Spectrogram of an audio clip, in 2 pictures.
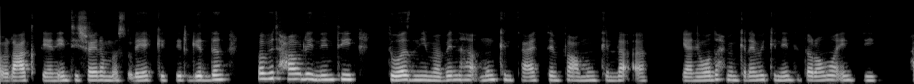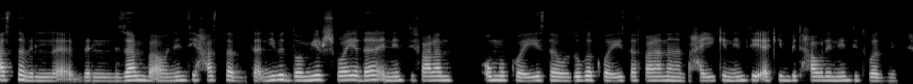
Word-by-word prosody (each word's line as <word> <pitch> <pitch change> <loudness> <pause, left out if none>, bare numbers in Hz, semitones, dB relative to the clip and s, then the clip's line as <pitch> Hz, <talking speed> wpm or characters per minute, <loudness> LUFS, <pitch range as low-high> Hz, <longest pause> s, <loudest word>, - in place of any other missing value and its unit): بالعكس 180 +1 +3
يعني 175 +1 -1
أنتِ 195 +1 -1
شايلة 195 0 +3
مسؤوليات 190 0 0
كتير 195 +1 -2
جدًا، 195 +4 +3 0.3
فبتحاولي 245 -2 +4
إن 215 - +2
أنت 220 +2 +2 0.5
توازني 200 0 +5
ما 185 -1 +1
بينها. 205 +2 0
ممكن 210 +1 -1
ساعات 185 0 -1
تنفع، 190 -1 -1
ممكن 190 0 -4
لأ. 185 -1 -2 0.3
يعني 175 0 -1
واضح 195 +3 +1
من 200 - 0
كلامِك 195 +2 -2
إن 190 - -1
أنتِ 195 0 -3
طالما 195 +2 +1
أنتِ 195 0 -4 0.4
حاسّة 200 +2 +2
بال 175 -2 -2
بالذنب، 170 +3 +1
أو - - +1
إن 170 - -5
أنتِ 190 +2 -3
حاسّة 195 0 -4
بتأنيب 180 +4 -2
الضمير 190 0 +3
شويّة، 205 0 +1
ده 205 +2 +2
إن 180 - -1
أنتِ 190 +1 -4
فعلًا 190 0 +1 0.4
أم 195 0 +3
كويّسة 185 0 0
وزوجة 185 +3 +1
كويّسة 180 -1 -2
فعلًا. 185 0 -1
أنا 185 -1 -1
باحييكِ 175 +2 -5
إن 180 -2 -1
أنتِ 190 +2 -2
أكيد 195 -1 0
بتحاولي 185 -1 -1
إن 180 0 -2
أنتِ 190 0 -2
توازني. 165 -4 -4
190 Hz, 175 wpm, -22 LUFS, 180-200 Hz, 0.5 s, توازني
